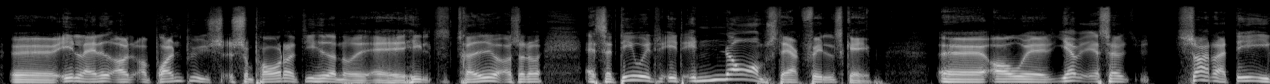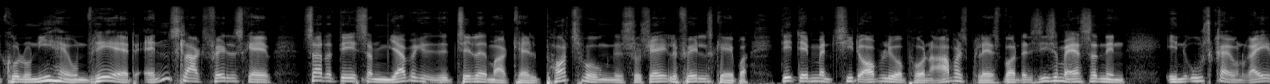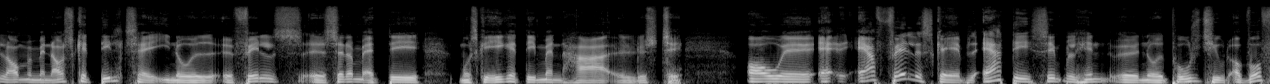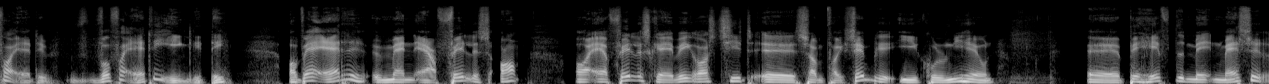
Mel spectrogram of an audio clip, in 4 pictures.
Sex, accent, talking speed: male, native, 165 wpm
